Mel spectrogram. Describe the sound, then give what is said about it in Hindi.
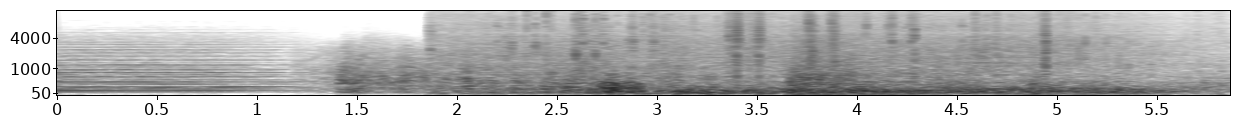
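A short sustained musical tone gives way to a steady roar of heavy rain driven by gusting wind, with scattered crackles and a brief low rumble partway through. “माँ, माँ, दरवाजा जल्दी खोलो, हम बारिश में पूरी तरह भीग गए हैं, जल्दी आओ।”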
